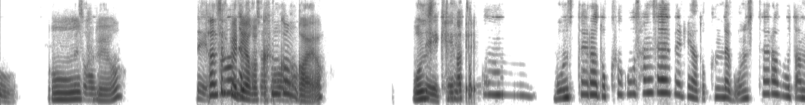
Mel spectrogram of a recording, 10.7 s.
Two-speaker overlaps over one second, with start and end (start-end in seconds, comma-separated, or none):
2.7-4.1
